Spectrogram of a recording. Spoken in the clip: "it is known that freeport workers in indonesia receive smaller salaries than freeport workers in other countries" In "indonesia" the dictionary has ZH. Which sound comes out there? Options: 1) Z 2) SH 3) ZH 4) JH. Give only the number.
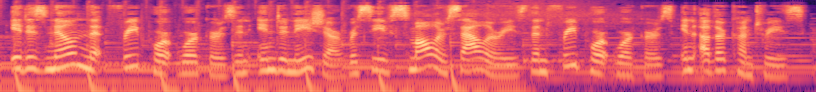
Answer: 3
